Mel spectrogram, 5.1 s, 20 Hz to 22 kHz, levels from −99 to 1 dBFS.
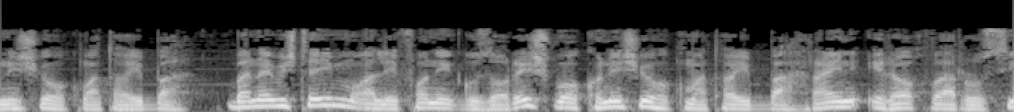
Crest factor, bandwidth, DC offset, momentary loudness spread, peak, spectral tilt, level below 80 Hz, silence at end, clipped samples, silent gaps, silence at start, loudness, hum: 12 dB; 8.8 kHz; under 0.1%; 4 LU; -4 dBFS; -7 dB/octave; -44 dBFS; 0 s; under 0.1%; none; 0 s; -17 LUFS; none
